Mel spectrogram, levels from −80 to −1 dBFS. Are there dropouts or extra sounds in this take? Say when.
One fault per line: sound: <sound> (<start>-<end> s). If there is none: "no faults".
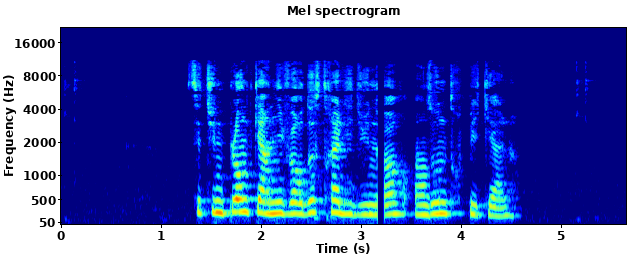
sound: dropout (3.2-3.2 s)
